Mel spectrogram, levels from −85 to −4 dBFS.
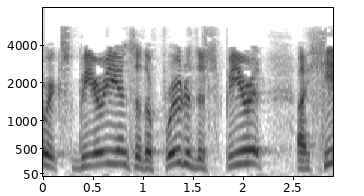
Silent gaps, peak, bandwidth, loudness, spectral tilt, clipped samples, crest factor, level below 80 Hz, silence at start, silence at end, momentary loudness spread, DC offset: none; -6 dBFS; 5.8 kHz; -23 LUFS; -8 dB/octave; under 0.1%; 18 dB; -72 dBFS; 0 s; 0 s; 6 LU; under 0.1%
